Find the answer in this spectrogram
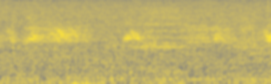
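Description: Quiet background with faint bird chirps, short calls repeating every half second or so, over a low steady hum.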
